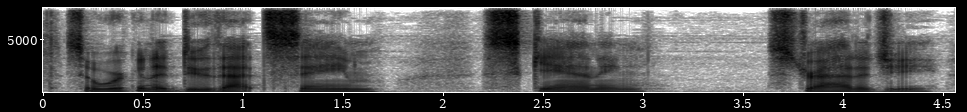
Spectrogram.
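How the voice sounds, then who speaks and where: A man leading a guided meditation as an instructor, speaking in a soothing, measured and gentle way with pauses. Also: mid-range voice, level tone, vocal fry, smooth, dry recording.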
